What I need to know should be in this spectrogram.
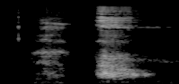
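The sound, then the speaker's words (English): A deep breath: a quick sniff, then a half-second inhale, a brief pause and a longer, louder airy exhale that slowly fades out. “take a nice deep breath for me”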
